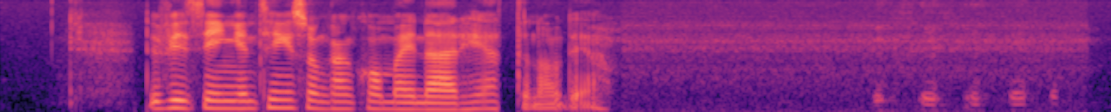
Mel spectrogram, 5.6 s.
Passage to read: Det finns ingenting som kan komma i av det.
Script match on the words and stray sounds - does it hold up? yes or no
no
